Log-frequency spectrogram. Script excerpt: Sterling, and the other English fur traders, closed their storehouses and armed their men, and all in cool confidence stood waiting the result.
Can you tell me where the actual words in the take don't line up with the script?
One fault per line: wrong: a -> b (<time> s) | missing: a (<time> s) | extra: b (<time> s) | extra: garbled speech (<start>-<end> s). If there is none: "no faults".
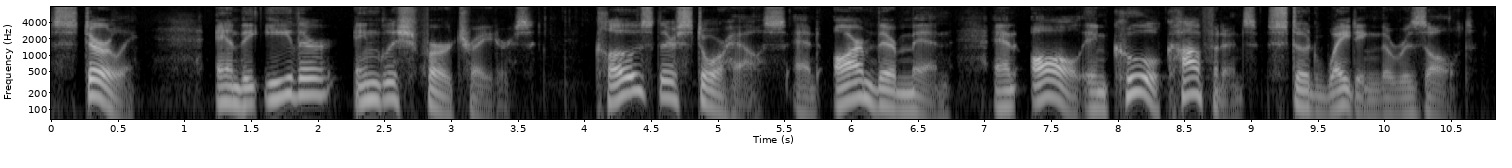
wrong: other -> either (1.6 s)
wrong: storehouses -> storehouse (4.7 s)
